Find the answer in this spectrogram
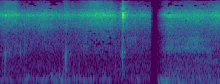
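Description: Footsteps on a leaf-strewn asphalt driveway, a few light scuffs and clicks. After a brief dropout near the end, a low rumble.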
